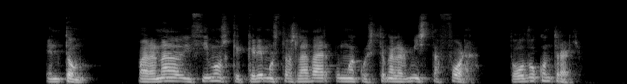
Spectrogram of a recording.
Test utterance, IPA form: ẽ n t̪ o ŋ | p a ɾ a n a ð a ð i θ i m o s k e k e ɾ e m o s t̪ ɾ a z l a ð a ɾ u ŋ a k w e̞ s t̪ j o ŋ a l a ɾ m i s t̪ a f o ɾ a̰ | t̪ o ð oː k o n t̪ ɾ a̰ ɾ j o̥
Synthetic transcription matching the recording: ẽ n t̪ o ŋ | p a ɾ a n a ð a ð i θ i m o s k e k e ɾ e m o s t̪ ɾ a z l a ð a ɾ u ŋ a k w e̞ s t̪ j o ŋ a l a ɾ m i s t̪ a f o ɾ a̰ | t̪ o ð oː k o n t̪ ɾ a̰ ɾ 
